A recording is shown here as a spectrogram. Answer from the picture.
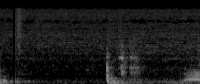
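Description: Bathroom faucet running steadily into the sink basin, with a short click about a second in.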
